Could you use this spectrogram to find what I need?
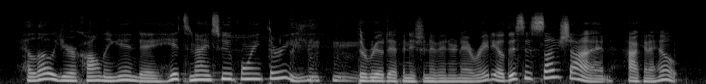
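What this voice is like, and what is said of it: Polished radio phone-answering voice. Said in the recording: “It sounds like a white lady ... That my radio voice right here”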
